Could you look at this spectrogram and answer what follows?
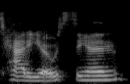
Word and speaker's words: Tateossian: And it's pronounced Tatioian.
